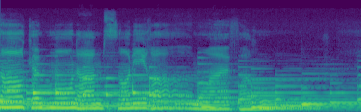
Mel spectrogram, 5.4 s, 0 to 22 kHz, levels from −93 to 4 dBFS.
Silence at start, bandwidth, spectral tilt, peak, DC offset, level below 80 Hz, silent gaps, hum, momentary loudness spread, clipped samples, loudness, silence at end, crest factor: 0 s; 11.5 kHz; -8 dB/octave; -6 dBFS; under 0.1%; -54 dBFS; none; none; 7 LU; under 0.1%; -19 LUFS; 0 s; 12 dB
